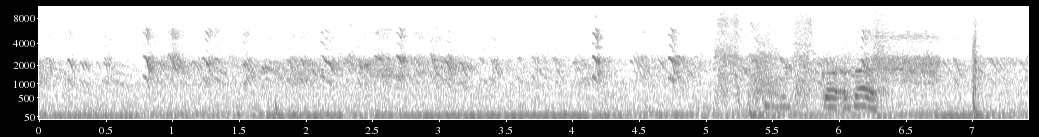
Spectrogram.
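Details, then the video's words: A flock of western jackdaws, alarmed by something, gives harsh, clipped 'chack' alarm calls overlapping in quick bursts, over a steady low rumble and what may be a brief human voice. "Jackdaws alarmed by something"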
